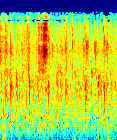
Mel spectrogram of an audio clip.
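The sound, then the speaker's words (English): An audience claps steadily, many overlapping hand claps forming a dense, even patter with a few sharper individual claps standing out, sustained at moderate loudness without speech. “I'm going to wait while you clap your hands there.”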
